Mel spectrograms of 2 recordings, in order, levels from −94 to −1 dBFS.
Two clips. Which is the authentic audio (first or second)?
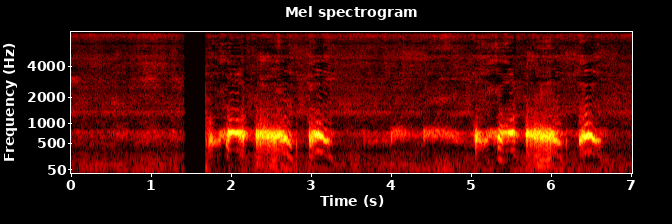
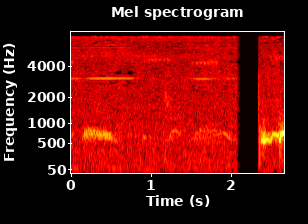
second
